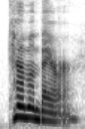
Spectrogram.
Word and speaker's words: Camembert: Camembert.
